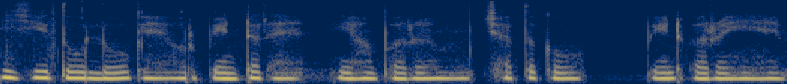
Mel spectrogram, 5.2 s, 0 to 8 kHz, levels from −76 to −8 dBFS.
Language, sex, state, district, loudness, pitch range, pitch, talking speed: Urdu, female, Andhra Pradesh, Anantapur, -28 LUFS, 205-215 Hz, 205 Hz, 170 wpm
